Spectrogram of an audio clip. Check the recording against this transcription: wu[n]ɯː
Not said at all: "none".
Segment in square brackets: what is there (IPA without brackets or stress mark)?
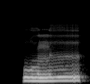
n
